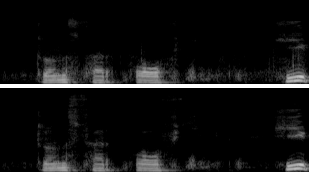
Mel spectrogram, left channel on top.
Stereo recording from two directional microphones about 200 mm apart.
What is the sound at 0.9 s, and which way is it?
Speech, 25° right (ahead or behind).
